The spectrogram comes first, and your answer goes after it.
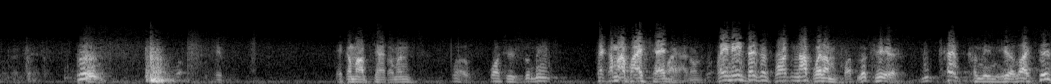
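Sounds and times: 
speech: 0.8s - 1.1s, 3.4s - 10.5s
wooden door being opened: 1.4s - 1.8s.

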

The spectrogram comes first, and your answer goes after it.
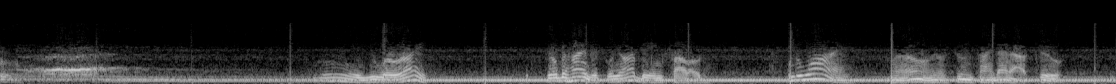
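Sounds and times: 
tires squealing through a sharp turn: 0.0s - 3.2s
car engine roaring: 0.0s - 11.1s
speech: 5.5s - 7.2s, 7.9s - 10.7s.

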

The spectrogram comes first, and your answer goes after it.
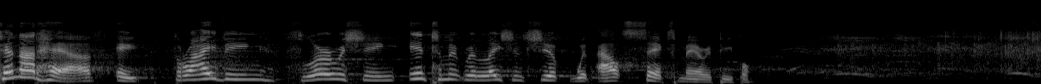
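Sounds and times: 
speech: 0.0s - 7.6s
audience clapping: 8.3s - 10.4s.

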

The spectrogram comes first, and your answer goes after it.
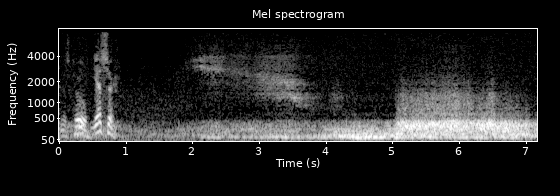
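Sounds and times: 
space torpedo being fired past a ship: 2.8s - 7.1s.

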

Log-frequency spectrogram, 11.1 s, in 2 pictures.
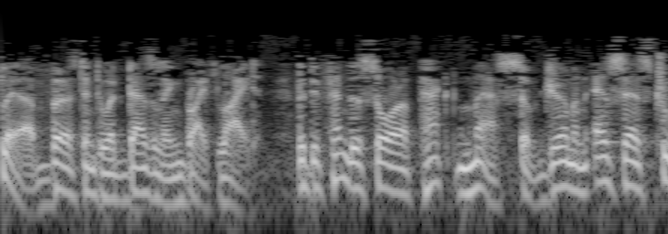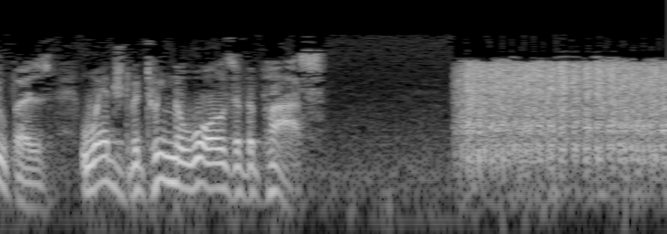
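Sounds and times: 
speech: 0.0s - 8.3s
machine gun fire: 9.4s - 11.1s.

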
